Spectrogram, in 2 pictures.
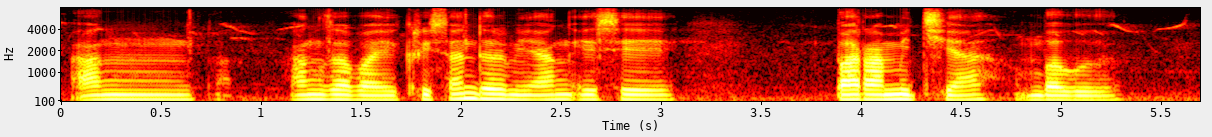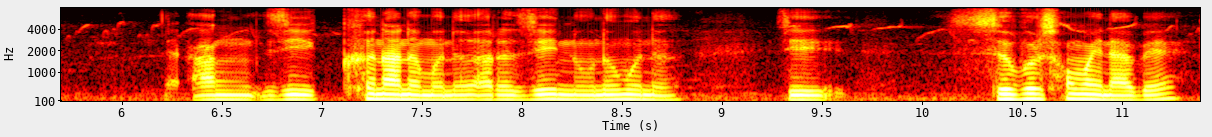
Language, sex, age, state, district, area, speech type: Bodo, male, 18-30, Assam, Udalguri, urban, spontaneous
